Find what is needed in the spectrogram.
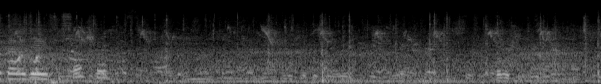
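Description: Indistinct talking of people near the microphone, loudest in the first second, with the hoofbeats of a horse cantering on a sand arena and birds chirping behind it.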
